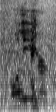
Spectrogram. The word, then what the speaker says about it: Allier: I believe it is Euler. is how it. But Oiler. yeah, it's spelled different, but it's like oil, like Oiler. So I believe when I talked to him. Like the Oilers.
